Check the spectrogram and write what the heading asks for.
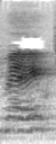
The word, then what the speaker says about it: Mae: How do you say your yeah. name? May. May, okay, so I said it right first time.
